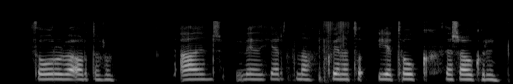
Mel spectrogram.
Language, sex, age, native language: Icelandic, male, 12, Icelandic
